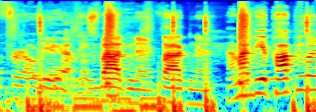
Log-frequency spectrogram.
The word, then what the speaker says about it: Wagner: The W is like a V. Yeah, it's pronounced. It looks like Wagner, but they say Wagner.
